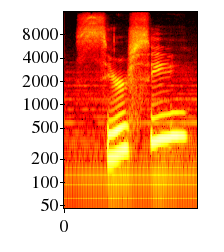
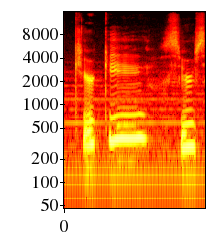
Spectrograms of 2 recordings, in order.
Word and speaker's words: Circe: She is a witch, and she is the daughter of Circe? Circe? I mean, there's two ways to pronounce it.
